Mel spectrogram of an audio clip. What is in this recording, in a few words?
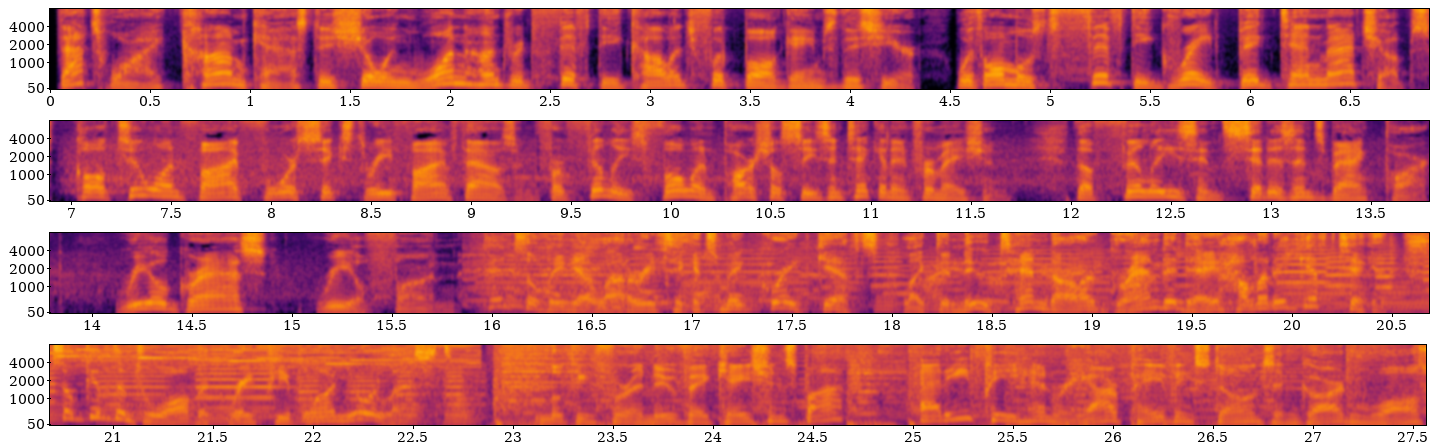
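commercial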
